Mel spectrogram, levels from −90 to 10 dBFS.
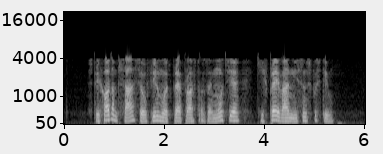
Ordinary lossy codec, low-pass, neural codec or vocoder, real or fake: AAC, 16 kbps; 19.8 kHz; vocoder, 44.1 kHz, 128 mel bands, Pupu-Vocoder; fake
